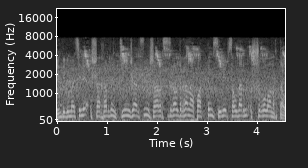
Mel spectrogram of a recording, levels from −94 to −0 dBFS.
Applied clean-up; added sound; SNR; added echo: none; Bird vocalization, bird call, bird song; 4 dB; none.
